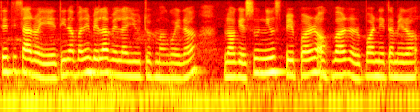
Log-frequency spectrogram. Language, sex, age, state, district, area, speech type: Nepali, female, 18-30, West Bengal, Kalimpong, rural, spontaneous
